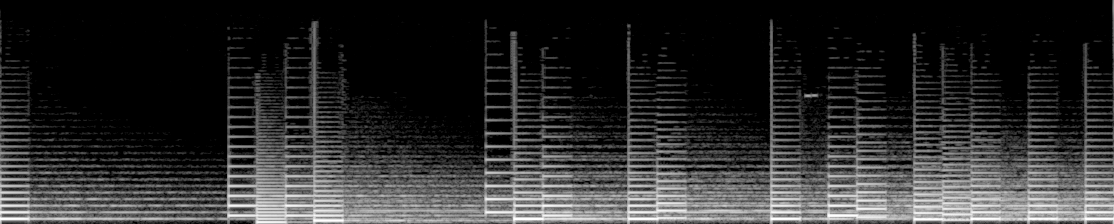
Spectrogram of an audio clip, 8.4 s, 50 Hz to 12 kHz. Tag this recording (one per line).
140
bpm
club
dance
electro
electronic
house
loop
music
rave
synth
techno
trance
